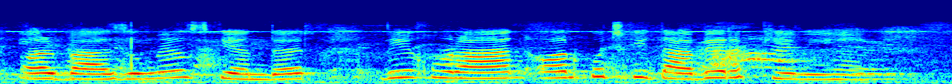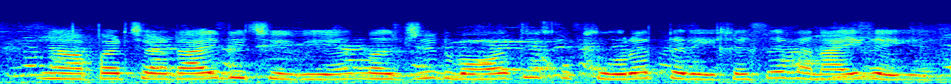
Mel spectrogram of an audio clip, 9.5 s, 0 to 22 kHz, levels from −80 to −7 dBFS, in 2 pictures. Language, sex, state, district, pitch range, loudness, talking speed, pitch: Hindi, female, Uttar Pradesh, Jyotiba Phule Nagar, 245-300 Hz, -22 LUFS, 170 wpm, 260 Hz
